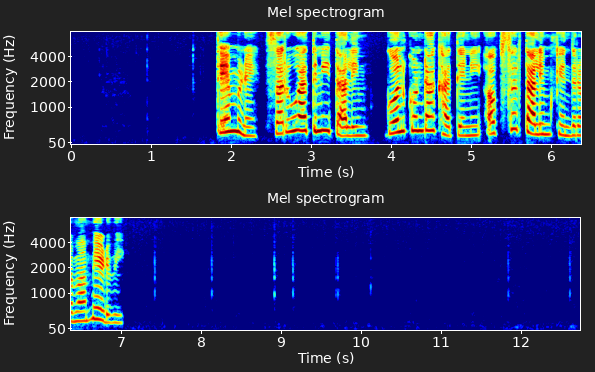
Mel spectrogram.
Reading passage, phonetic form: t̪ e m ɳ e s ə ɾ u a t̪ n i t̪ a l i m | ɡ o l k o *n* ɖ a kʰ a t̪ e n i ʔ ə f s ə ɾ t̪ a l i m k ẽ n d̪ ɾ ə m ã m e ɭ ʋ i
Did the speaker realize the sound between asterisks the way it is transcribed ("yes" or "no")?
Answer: no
